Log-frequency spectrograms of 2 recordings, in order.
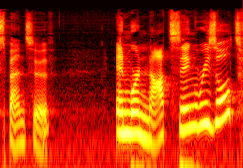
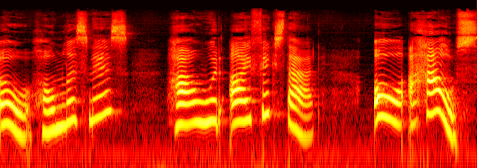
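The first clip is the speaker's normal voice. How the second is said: put-on high, simple voice of a five-year-old child; 6 semitones higher than usual. Showing a simplistic view of homelessness as a five-year-old would, five-year-old child voice. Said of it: "That was my five-year-old impression".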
